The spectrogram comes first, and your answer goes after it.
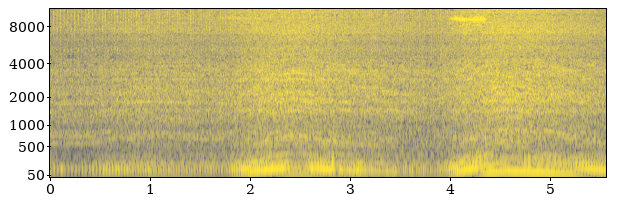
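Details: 2009 Pontiac Vibe 1.8L after new alternator and new belt: two clean revs rise and settle smoothly with no belt screech or squeal; former screaming alternator noise gone, accessory drive healthy.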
